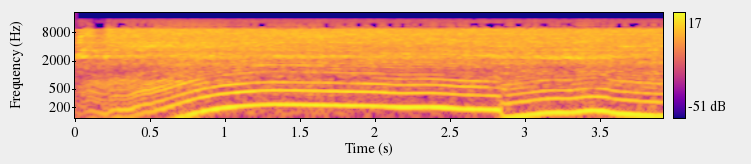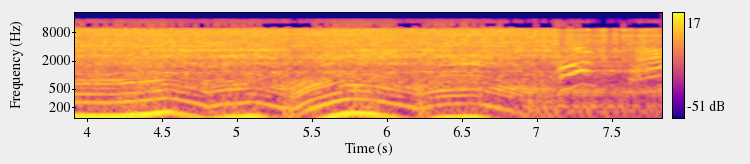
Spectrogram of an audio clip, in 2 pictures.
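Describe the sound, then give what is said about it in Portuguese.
A chainsaw engine runs loud, its pitch rising and falling through several revs before it cuts out near the end, with a continuous buzzing drone throughout. “Motosserra Steel, maestro!”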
